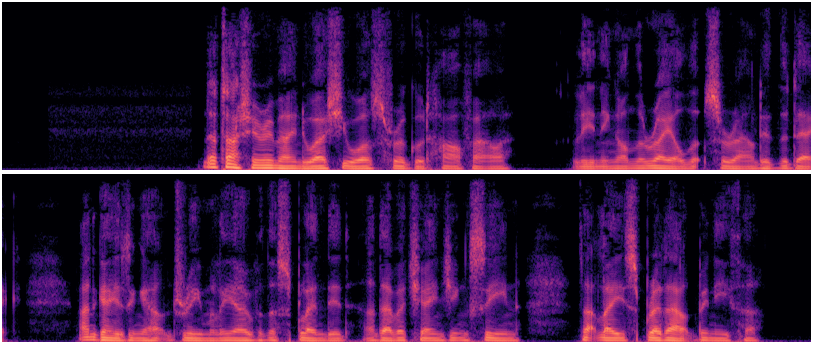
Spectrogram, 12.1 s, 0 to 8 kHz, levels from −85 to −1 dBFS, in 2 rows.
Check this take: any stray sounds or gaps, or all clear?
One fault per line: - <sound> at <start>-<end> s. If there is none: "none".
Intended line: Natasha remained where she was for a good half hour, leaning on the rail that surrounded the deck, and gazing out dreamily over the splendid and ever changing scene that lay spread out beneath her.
none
